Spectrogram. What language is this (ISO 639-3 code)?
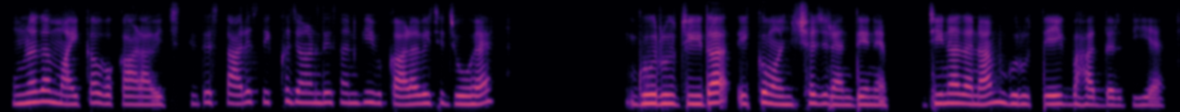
pan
